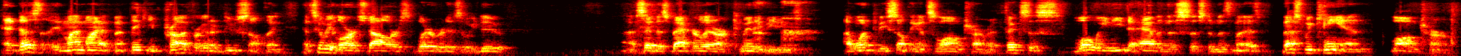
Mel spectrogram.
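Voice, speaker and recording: A man serving as a county official, thinking out loud in a measured way during a public meeting. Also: fairly low pitch, fairly even intonation, creaky. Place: county council chambers. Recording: echoey room, distant mic.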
